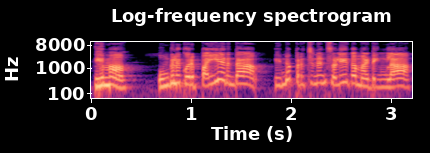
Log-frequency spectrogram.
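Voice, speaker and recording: A woman's voice: on the high side, fast, sharp tone, pitched below the performer's own voice. A woman voicing a bold, caring young man in a cartoon who coaxes an older woman to share her troubles. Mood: coaxing. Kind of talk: cartoon voice acting.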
